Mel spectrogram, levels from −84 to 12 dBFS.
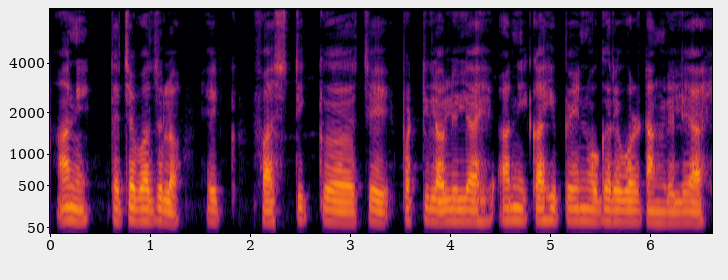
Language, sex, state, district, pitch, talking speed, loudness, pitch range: Marathi, male, Maharashtra, Dhule, 110 Hz, 165 wpm, -18 LUFS, 105-115 Hz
